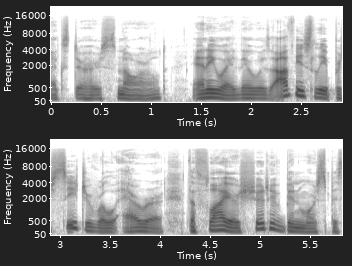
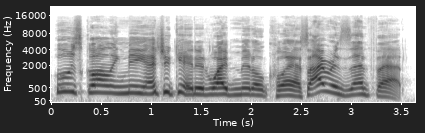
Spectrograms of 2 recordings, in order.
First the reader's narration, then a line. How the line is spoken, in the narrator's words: yelled from the back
